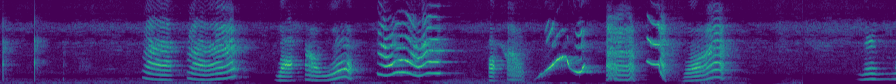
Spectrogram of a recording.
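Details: Talking pet parrot asking for roti: dense chains of nasal, harmonic syllables with curving pitch fill the middle seconds, while a low murmur like a human voice runs underneath at the start and between phrases.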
